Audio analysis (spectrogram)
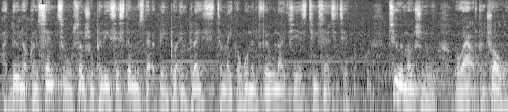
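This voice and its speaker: A man reading a scripted spiritual invocation in a solemn, measured, ceremonial and declarative manner. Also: fairly low pitch. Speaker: reader of a spiritual decree. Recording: long reverb, clearly noisy ambient background.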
